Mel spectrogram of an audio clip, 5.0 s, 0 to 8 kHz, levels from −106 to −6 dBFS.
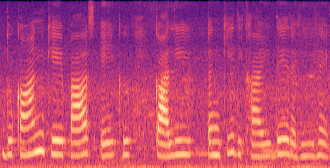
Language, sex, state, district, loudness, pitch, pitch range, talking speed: Hindi, female, Madhya Pradesh, Dhar, -18 LUFS, 240 Hz, 225-250 Hz, 120 wpm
